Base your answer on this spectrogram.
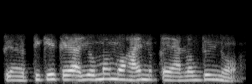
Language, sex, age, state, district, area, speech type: Manipuri, female, 60+, Manipur, Kangpokpi, urban, conversation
